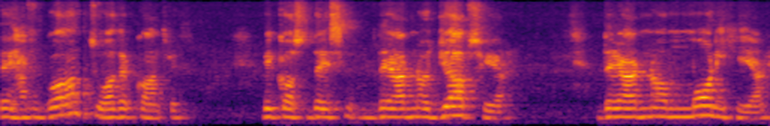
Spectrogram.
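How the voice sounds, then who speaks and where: With long, frequent pauses and a very slow pace, a man speaks in a somewhat breathy, fairly high voice, his loudness very even and his intonation fairly even. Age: 50s. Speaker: civil engineer. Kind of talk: interview. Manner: halting.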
